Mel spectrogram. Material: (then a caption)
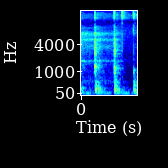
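Steel. A steel knife blade blank is pressed on a flat surface and worked along, giving three dull, low taps where it is not touching in the middle. This shows the blade is warped and high at that end rather than flat, so it needs straightening in the vise.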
